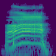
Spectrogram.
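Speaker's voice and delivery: high, cut-off yell; short scream. Acted. Boss losing it as customers leave, screaming. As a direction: let out a sharp scream.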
